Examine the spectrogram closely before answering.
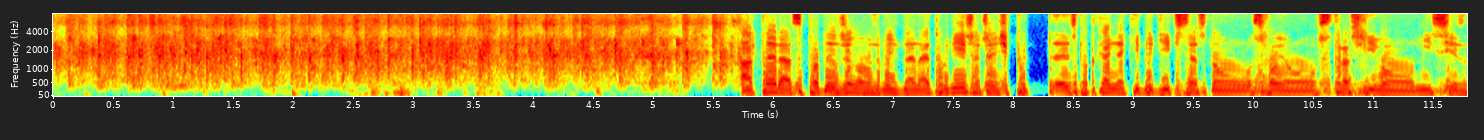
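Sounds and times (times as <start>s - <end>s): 
audience applause: 0.0s - 5.8s
speech: 5.7s - 11.7s.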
